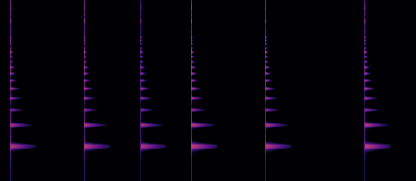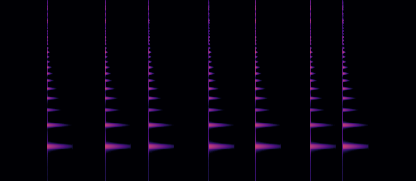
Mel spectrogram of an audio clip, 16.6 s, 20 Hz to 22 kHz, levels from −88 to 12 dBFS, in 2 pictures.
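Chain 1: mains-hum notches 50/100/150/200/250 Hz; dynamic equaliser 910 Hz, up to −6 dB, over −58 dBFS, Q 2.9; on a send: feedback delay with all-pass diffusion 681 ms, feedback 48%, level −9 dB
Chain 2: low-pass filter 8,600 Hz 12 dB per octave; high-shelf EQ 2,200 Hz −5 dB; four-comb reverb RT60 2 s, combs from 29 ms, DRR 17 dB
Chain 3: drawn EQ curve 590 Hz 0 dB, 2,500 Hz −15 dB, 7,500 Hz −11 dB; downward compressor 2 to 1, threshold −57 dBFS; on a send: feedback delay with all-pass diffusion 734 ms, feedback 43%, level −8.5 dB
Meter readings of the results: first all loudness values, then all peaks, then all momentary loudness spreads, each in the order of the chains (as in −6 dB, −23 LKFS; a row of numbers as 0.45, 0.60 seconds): −38.0, −40.5, −58.0 LKFS; −9.0, −18.5, −30.0 dBFS; 19, 19, 13 LU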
